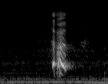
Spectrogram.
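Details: A 12-day-old newborn girl's single short, sharp hiccup over quiet room noise; normal newborn hiccups.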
